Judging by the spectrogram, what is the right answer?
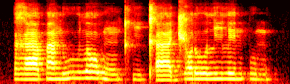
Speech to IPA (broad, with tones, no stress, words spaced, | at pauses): ɣa˨pã˨ŋ ɾuː˦lɔ˦ βũ˨ kʰi˨kʼaː˨d͡ʒɔ˦ ɾoː˦li˦le˦npu˦m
